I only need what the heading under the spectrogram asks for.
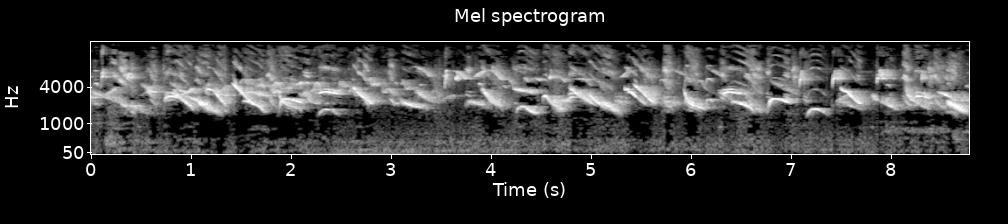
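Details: Green-winged saltator "baderna", a loud, dense session recorded live and meant to fire up a kept bird: overlapping clear whistled phrases, sliding and rising, in a continuous jumble without pauses.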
